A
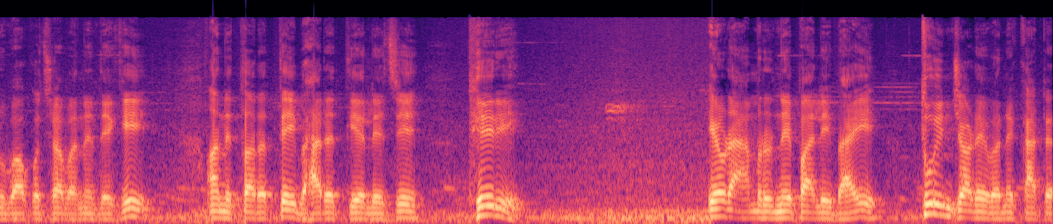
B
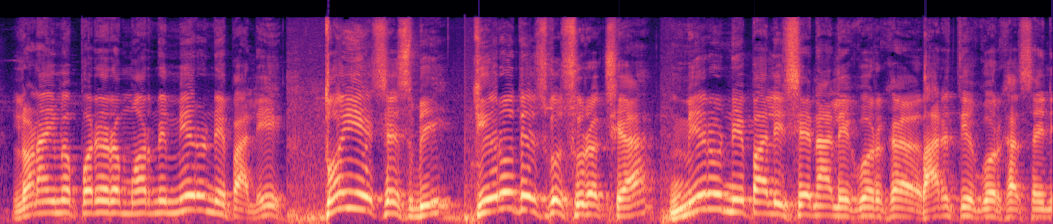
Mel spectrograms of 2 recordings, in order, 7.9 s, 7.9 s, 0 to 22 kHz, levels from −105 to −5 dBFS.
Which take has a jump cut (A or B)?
B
